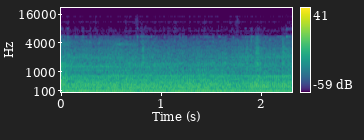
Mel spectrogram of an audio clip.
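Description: Small motorcycle running at a steady cruise with an even engine drone, mixed with road and wind noise.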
